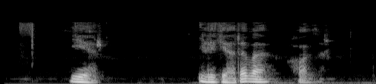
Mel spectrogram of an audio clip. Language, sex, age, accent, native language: Uzbek, male, 18-24, Toshkent viloyati, Uzbek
